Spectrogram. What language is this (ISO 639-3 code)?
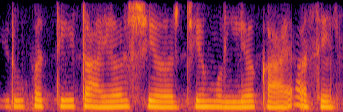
mar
